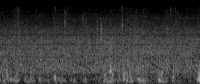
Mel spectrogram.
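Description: Steady outdoor hiss, like air moving over grass and rock, with a few faint ticks and small knocks.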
